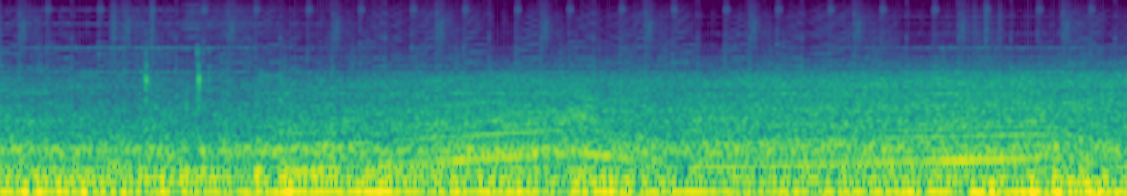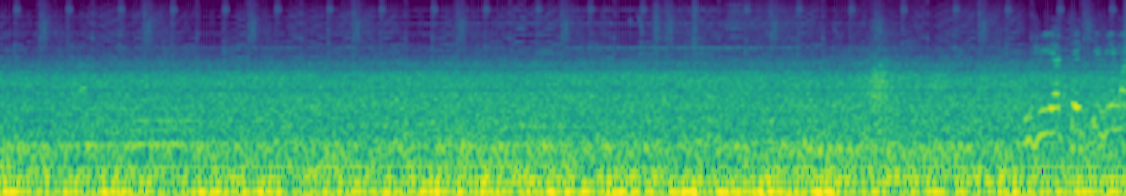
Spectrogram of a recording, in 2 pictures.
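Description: Steady low rumble of road and engine noise inside a moving car's cabin, with faint music underneath.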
